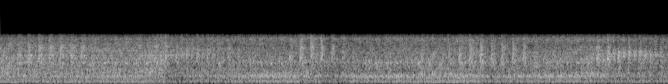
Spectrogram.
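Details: 1985 Chevy Camaro Berlinetta engine idling with an uneven, loose tapping knock that comes and goes over the running note; the knock is intermittent and its origin is unknown.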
